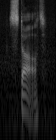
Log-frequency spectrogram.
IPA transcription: stɑ:t̪ᶿ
